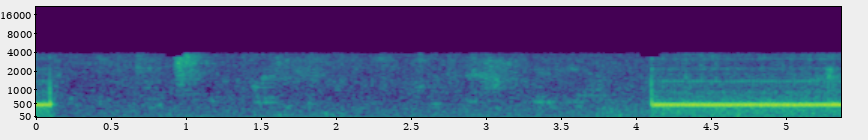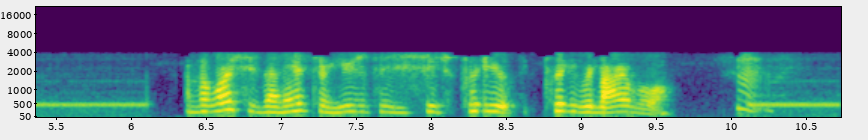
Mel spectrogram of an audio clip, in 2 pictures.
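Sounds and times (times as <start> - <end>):
telephone dial tone: 4.1 - 6.2, 10.4 - 10.7
speech: 6.4 - 9.7.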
